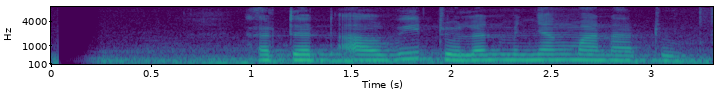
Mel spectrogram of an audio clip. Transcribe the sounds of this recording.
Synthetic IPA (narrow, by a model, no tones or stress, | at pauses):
harɖ̥a̤t̪̚a̰lwiɖ̪̥o̤lanməɲaŋmanaɖ̥o̤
